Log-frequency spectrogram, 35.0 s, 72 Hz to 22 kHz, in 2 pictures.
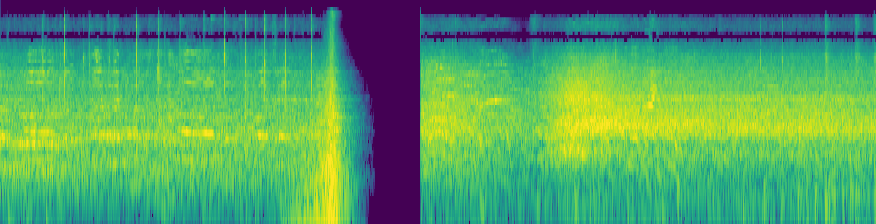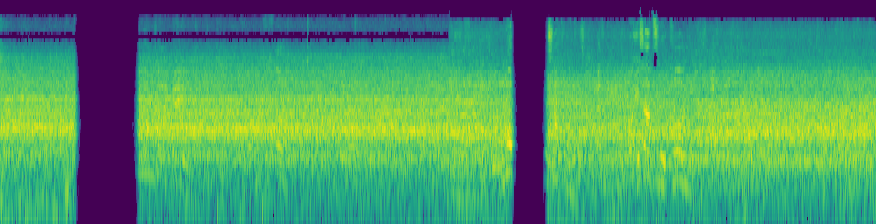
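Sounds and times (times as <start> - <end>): stadium crowd cheering: 0.0 - 7.2, 8.4 - 19.1, 20.2 - 27.8, 28.4 - 35.0.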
